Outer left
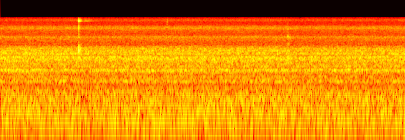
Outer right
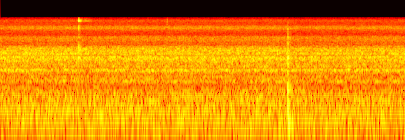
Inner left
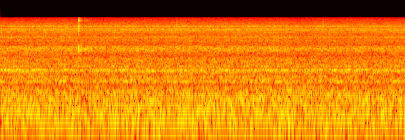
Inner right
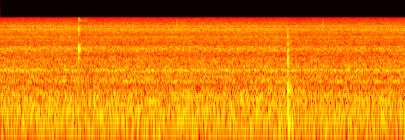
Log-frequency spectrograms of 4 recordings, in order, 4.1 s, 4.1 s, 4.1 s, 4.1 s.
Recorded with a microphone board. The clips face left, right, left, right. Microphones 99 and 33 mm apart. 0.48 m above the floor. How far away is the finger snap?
About 1.1 m.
